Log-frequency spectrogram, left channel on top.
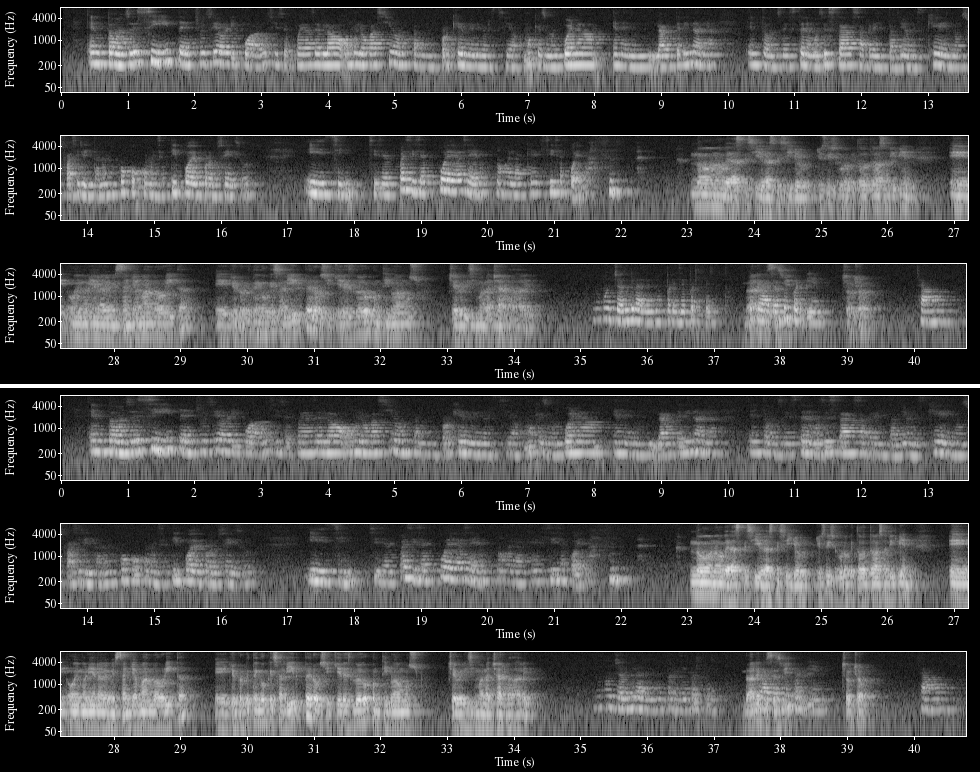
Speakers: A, on the left; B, on the right.
A: Entonces sí, de hecho sí he averiguado si se puede hacer la homologación también porque mi universidad como que es muy buena en el- la veterinaria, entonces tenemos estas acreditaciones que nos facilitan un poco como ese tipo de procesos y sí, sí se, pues sí se puede hacer, ojalá que sí se pueda. <laughs>
B: No, no, verás que sí, verás que sí, yo, yo estoy seguro que todo te va a salir bien. Eh, oye, Mariana, ve, me están llamando ahorita. Eh, yo creo que tengo que salir, pero si quieres luego continuamos. Chéverísima la charla, dale.
A: Muchas gracias, me parece perfecto.
B: Dale,
A: Que te vaya
B: que estés
A: súper
B: bien.
A: bien.
B: Chau, chau.
A: Chao.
